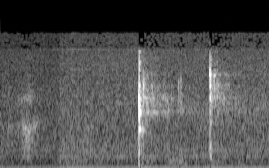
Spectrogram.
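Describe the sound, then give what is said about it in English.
Two sharp, hollow wooden knocks as a stout, untreated wooden clothes-closet pole is struck against a tree trunk in the woods, spaced about a second apart over a quiet hiss, with no voices. “Just tree knocked.”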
